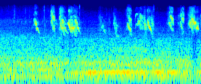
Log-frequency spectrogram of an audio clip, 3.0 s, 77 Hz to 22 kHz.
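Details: City sparrows coming to be fed on 30 November 2015. Busy, overlapping high chirps and short tweets from several birds run through the whole recording, with a low steady hum underneath.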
